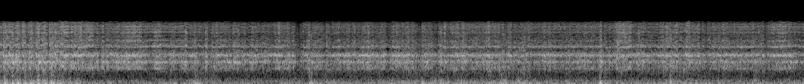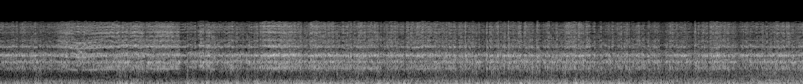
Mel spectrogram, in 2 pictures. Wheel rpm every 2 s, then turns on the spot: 210, 200, 200, 200, 200, 200, 200, 200.
none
